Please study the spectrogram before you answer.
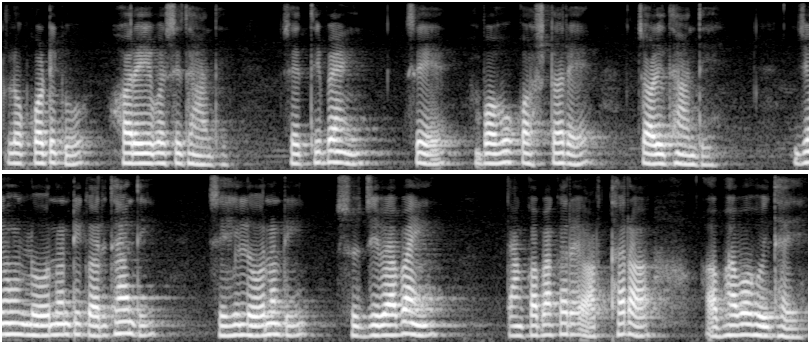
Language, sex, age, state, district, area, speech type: Odia, female, 30-45, Odisha, Nayagarh, rural, spontaneous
